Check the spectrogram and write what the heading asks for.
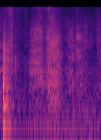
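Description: Freshly mixed wet plaster being tipped out of a mixing bucket onto a spot board: a short knock right at the start, then a quiet soft slop and slide as the plaster comes out.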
